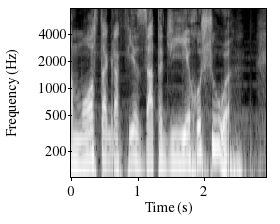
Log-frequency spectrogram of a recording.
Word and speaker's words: Yehoshua: O hebraico antigo da época de Josué e o hebraico dos manuscritos do Mar Morto atestam a pronúncia Yoshua.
